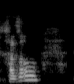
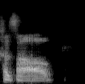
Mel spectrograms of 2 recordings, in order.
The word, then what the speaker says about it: ghazal: The ghazal also has different pronunciations. So I learned the ghazal from Aga Shahar Ali, and he insisted that one had to say it ghazal, but I've also spoken to Arabic speakers who say that it is pronounced ghazal in Arabic. So depending on where your ghazal comes from, you can say it in different ways.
